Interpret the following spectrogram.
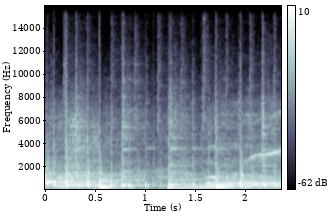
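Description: A fast conga solo: bare hands striking a set of congas and small drums in a dense run of strokes, with ringing open tones. The playing thins briefly about a second in, then a deep bass stroke and the rapid strokes pick up again.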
